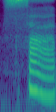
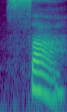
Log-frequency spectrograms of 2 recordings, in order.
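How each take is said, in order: First: The sound is thick and heavy. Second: The same.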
